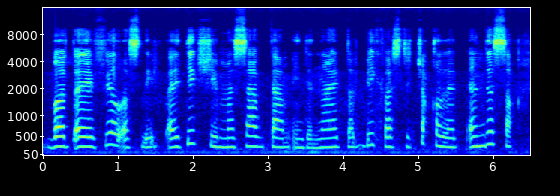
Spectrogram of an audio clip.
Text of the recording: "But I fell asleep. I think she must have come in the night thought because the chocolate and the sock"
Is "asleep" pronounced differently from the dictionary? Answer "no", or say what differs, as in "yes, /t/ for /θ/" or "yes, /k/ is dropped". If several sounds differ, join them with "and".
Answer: no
